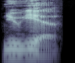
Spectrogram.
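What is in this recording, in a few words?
"new year", British English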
